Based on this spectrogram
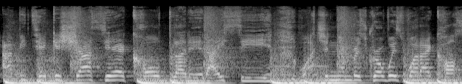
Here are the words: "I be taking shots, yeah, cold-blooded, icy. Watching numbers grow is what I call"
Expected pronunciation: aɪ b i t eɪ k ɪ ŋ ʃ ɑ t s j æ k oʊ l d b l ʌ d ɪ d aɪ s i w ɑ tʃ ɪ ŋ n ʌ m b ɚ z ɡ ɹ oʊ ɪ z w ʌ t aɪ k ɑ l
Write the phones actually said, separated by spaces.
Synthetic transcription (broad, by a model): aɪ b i t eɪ k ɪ ʃ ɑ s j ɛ k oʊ l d b l ʌ d ɪ d aɪ s i w ɑ tʃ ɪ ŋ n ʌ m b ɚ z ɡ ɹ oʊ ɪ z w ʌ t aɪ k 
